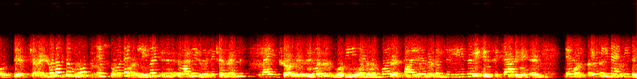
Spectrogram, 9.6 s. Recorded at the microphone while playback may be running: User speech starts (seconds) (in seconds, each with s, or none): none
